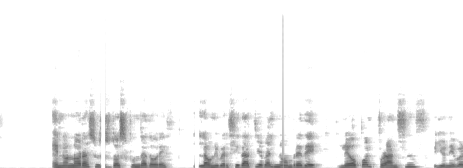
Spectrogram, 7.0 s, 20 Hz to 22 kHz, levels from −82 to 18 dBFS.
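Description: Blocks of digital silence fall at 1.51 s (about 67 ms), 2.92 s (70 ms) and 4.24 s (20 ms): the speech drops abruptly to silence and returns without a fade, likely because output buffers went unfilled, leaving short holes.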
